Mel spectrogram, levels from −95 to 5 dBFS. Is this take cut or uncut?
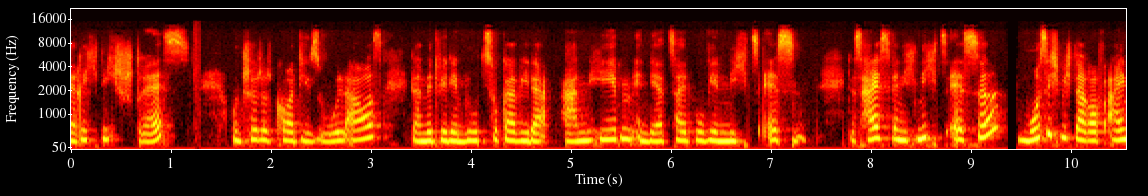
cut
